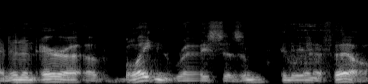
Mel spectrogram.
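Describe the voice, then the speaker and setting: Speaking with a Southern US accent, a man keeps his pitch fairly low. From US South. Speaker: former football player and coach. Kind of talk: interview conversation.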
